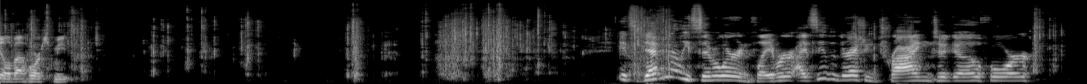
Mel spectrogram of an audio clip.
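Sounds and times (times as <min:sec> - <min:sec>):
speech: 0:00.0 - 0:01.0, 0:06.2 - 0:10.4
flavored potato chips crunching: 0:00.0 - 0:07.2, 0:10.3 - 0:10.7.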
